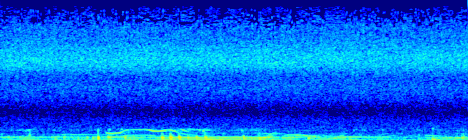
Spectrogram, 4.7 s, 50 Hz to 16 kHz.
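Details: Juvenile humpback whale off Maui, February 17, 2020, inquisitive and approaching a boat with its motor off, mother nearby; overlapping tonal moans and whistled sweeps, some rising and falling, over steady low rumbling water noise.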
